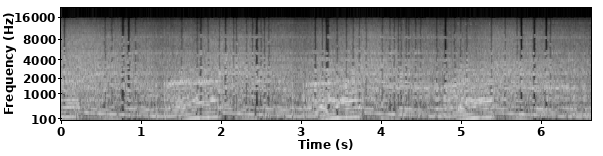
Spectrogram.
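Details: Chrysler Sno-Runner snow cycle (title says 1979, speaker says mid-70s), sat over 40 years, revived; two-stroke on choke with a shot of old fuel, buzz rising and falling with throttle about every two seconds, pulling cleanly; running.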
